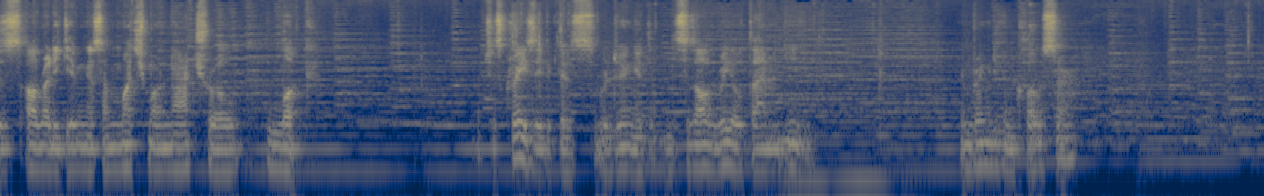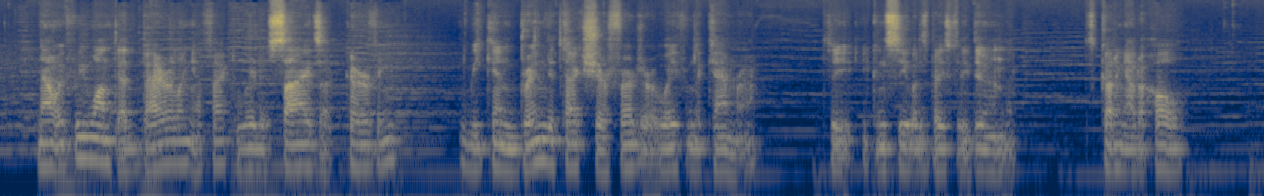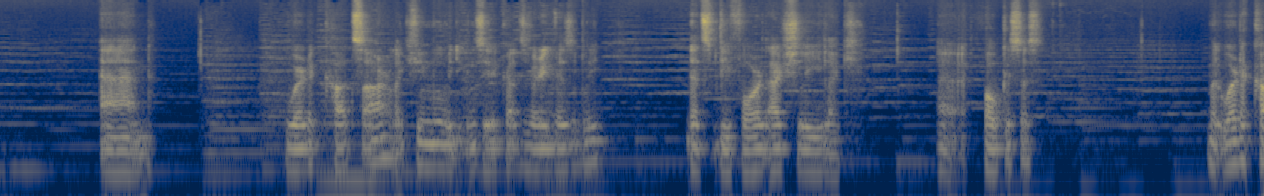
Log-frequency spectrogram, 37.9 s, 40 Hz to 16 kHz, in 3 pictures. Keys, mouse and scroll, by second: 4.9 middle click, 5.2 shift+middle drag, 5.4 scroll up 1, 5.6 shift+middle click, 5.8 shift+middle click, 6.0 middle click, 7.5 scroll down 1, 7.6-8.2 shift+middle drag, 8.3 shift+middle click, 8.6 shift+middle click, 9.2 g, 11.6 middle click, 12.4 middle click, 12.6 shift+middle drag, 17.0 scroll down 2, 17.3 middle click, 17.7-18.0 scroll up 1, 18.1 shift+middle click, 18.5 g, 27.3 g.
